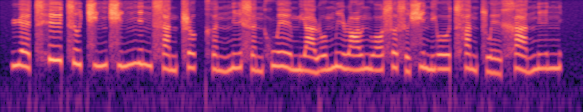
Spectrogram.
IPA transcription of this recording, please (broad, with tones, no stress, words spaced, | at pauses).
ɥɛ˨˩t͡sʰe˥ɪ̯t͡sɹ̩˧˥ t͡ɕi˧˥ŋɕi˧˥ŋ n̪i˥˩nsa˨˩nʈ͡ʂɤ˧˥ kʰə˨˩nn̪i˧˥ sə˨˩nxwe˥˩ɪ̯ mjä˨˩ɻo˦ʊ̯ mi˥˩ɻɑ˧˥ʊ̯n̪wɔ˧˥ sɤ˥˩sɹ̩˩ɕi˥˩n jo˥ʊ̯ t͡sʰa˥˩nt͡swe˨˩ɪ̯ xä˥˩n̪i˥n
